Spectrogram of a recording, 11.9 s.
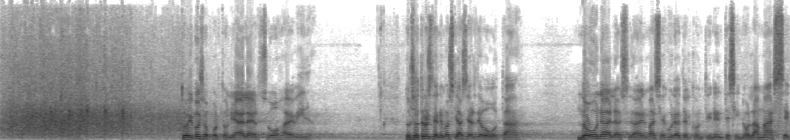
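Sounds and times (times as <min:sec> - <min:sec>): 
audience applause for a newly promoted general at a Bogotá security event: 0:00.0 - 0:02.8
speech: 0:02.7 - 0:04.8, 0:06.1 - 0:08.0, 0:08.6 - 0:11.8.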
